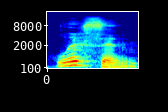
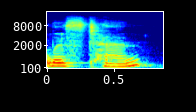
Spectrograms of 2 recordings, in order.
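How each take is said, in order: First: No T sound is heard in the middle. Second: A T sound is heard in the middle. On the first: The speaker calls it right. "the T is silent" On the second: The speaker calls it wrong. "not listen"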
